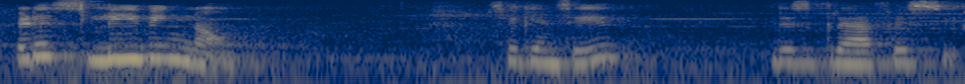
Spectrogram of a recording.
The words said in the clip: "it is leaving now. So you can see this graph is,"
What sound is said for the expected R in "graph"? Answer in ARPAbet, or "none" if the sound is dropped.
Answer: R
